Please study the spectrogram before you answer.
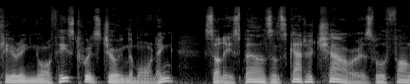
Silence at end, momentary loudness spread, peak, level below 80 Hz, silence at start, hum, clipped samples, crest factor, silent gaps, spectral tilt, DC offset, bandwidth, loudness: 0 s; 5 LU; -8 dBFS; -36 dBFS; 0 s; none; under 0.1%; 16 dB; none; -5.5 dB/octave; under 0.1%; 16 kHz; -23 LUFS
